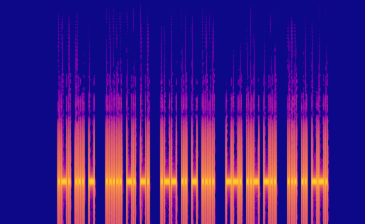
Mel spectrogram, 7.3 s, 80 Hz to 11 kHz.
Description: Morse code, heard as a keyed tone, about 34 wpm, 700 Hz. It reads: RST 5NN WITH GUD SIG
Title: Common QSO Phrases 35wpm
